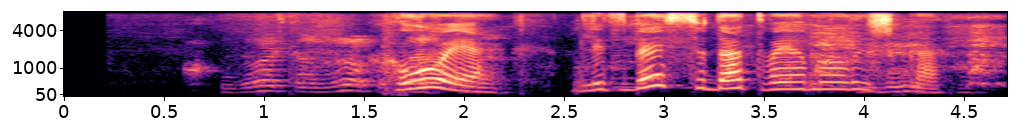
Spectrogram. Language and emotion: Russian, positive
